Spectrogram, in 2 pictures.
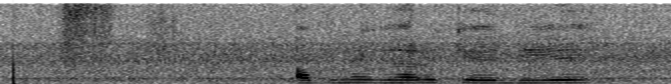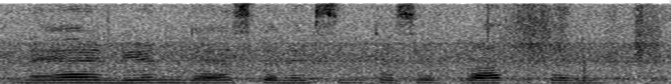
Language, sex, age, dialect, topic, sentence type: Hindi, female, 18-24, Marwari Dhudhari, banking, question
